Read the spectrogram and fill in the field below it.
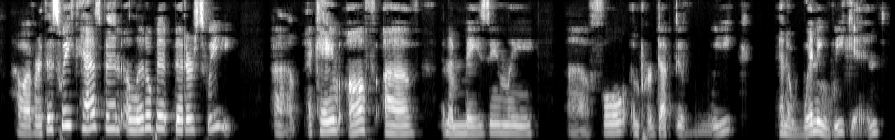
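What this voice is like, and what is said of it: Slightly sick, congested voice. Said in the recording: “I'm sure you can probably hear it from my voice, a little bit of cold or, you know, something”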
